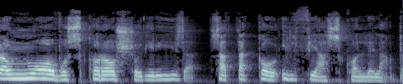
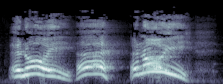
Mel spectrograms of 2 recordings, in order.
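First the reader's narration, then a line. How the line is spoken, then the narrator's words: Several voices shouting from ahead. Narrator (Italian): gridarono più voci dal carro che era avanti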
